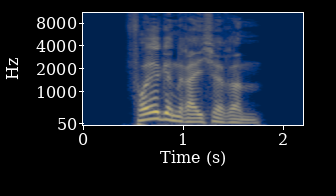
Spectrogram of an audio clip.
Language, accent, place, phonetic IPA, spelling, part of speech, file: German, Germany, Berlin, [ˈfɔlɡn̩ˌʁaɪ̯çəʁəm], folgenreicherem, adjective, De-folgenreicherem.ogg
- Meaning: strong dative masculine/neuter singular comparative degree of folgenreich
